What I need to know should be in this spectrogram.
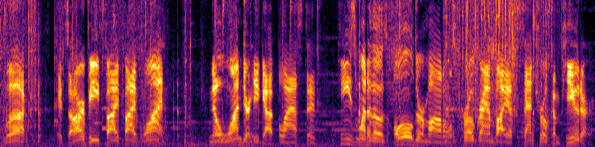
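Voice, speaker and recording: Goofy nasal robot grunt, bouncy pitch, film score behind. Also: male voice, lively intonation, normal speed, bright, forceful tone. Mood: chirpy. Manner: nasal, high, wacky robotic voice. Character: dim-witted male robot foot soldier. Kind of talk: animated film voice acting. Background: film score music.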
